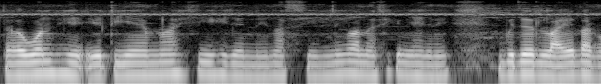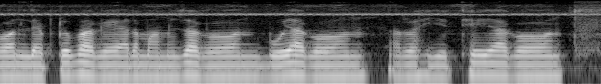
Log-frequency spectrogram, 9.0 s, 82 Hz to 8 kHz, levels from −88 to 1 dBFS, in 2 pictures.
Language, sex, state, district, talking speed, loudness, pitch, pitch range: Chakma, male, Tripura, Dhalai, 180 wpm, -20 LUFS, 125 Hz, 120-130 Hz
